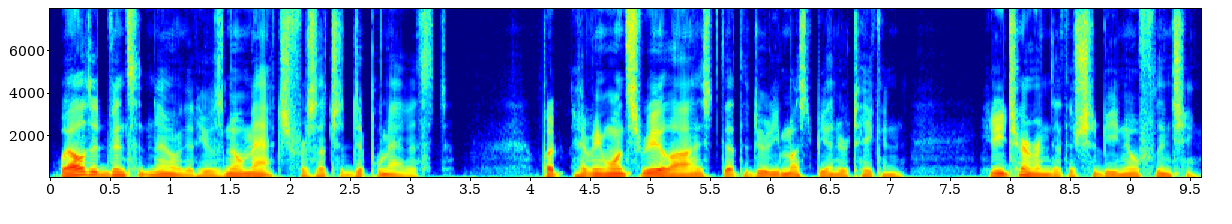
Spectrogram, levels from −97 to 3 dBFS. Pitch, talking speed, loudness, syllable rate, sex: 100 Hz, 195 wpm, -20 LUFS, 6.0 syllables/s, male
